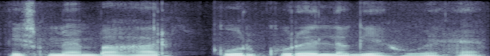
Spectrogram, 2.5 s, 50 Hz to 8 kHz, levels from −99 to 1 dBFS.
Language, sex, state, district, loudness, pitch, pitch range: Hindi, male, Himachal Pradesh, Shimla, -16 LUFS, 105 Hz, 100-105 Hz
